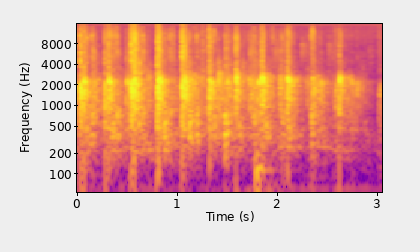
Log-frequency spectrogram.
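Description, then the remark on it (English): A crowd at a Mesa public meeting applauds guests thanked for their participation, many hands clapping in a dense, bright wash with sharper individual claps punctuating it throughout, fairly loud and continuous for the whole stretch. “Will the mayor give us the prerogative to all applaud”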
